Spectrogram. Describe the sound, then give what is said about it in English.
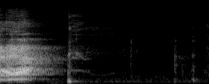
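A throat clearing opens with one loud, rasping burst, followed by a short fainter tail and a few soft clicks. “Let me just clear my throat.”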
